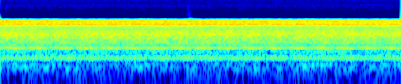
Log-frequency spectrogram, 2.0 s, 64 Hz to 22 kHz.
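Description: Cromotor direct-drive hub motor spinning free at full throttle in the controller's 120% throttle mode, giving a steady electric whine in two notes over a rushing hiss.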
